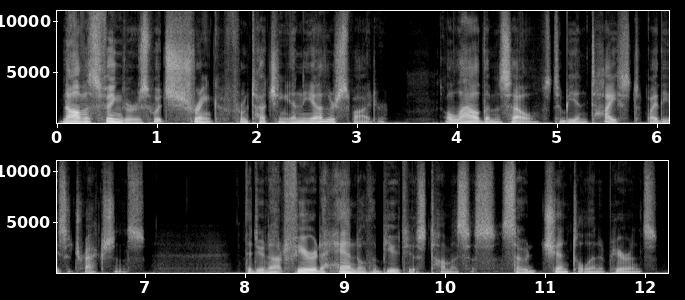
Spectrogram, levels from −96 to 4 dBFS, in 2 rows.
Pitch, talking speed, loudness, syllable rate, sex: 130 Hz, 145 wpm, -23 LUFS, 5.1 syllables/s, male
